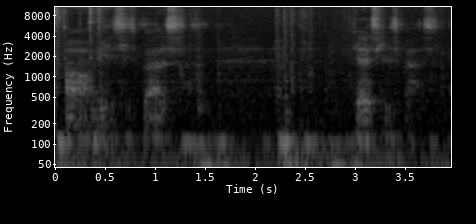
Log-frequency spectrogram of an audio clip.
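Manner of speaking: very soft, whispery aside to self; barely voiced, puzzled self-talk; puzzled muttering. Real, not acted. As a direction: wonder under your breath. Puzzled at screen, talking to self.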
